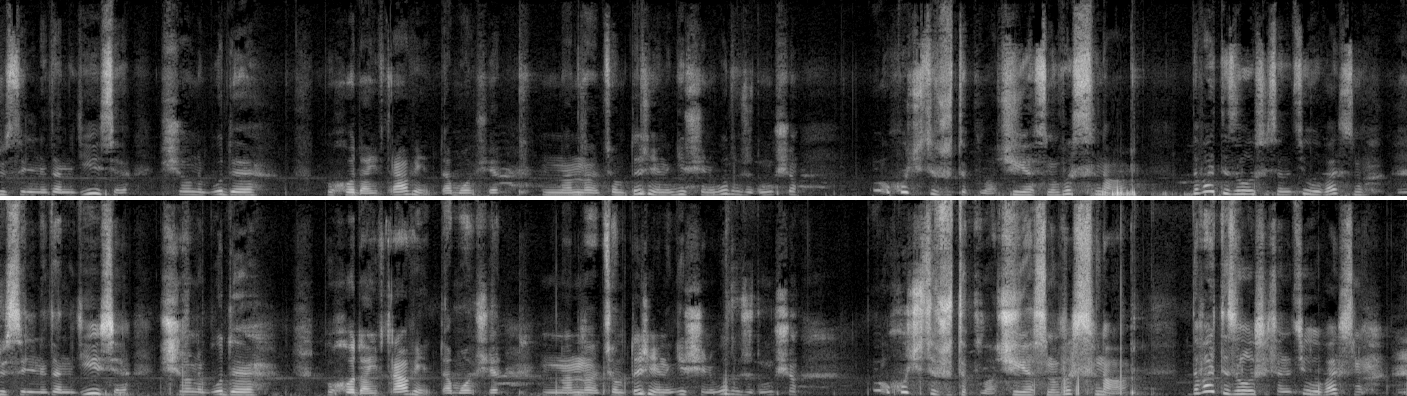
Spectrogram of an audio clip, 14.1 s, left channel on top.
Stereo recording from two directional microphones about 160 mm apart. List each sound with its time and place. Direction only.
0.0 s a woman's voice: 10° left (ahead or behind)
5.5 s speech: 25° left (ahead or behind)
6.3 s a woman's voice: 10° left (ahead or behind)
6.7 s speech: 30° left (ahead or behind)
9.2 s a woman's voice: 10° left (ahead or behind)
